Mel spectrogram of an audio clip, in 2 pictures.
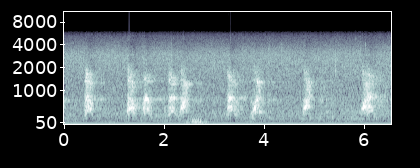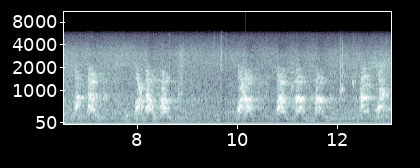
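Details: Grand Basset Griffon Vendéen pups of a B-litter barking outside on their first outing, 23 June 2009: a steady stream of short, high, yappy barks, often in pairs or triplets, roughly two per second.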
